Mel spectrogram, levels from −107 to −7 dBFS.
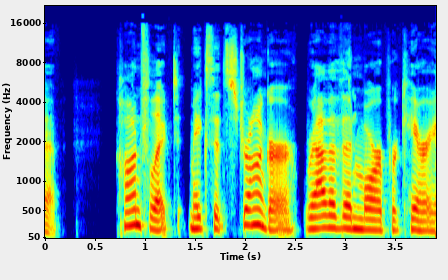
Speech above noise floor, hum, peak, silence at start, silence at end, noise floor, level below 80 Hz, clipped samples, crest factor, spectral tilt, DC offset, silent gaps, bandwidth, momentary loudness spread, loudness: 45 dB; none; -2 dBFS; 0 s; 0 s; -64 dBFS; -68 dBFS; under 0.1%; 18 dB; -6 dB/octave; under 0.1%; 0.22-0.27 s, 0.59-0.72 s; 15 kHz; 7 LU; -20 LUFS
